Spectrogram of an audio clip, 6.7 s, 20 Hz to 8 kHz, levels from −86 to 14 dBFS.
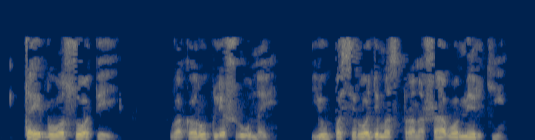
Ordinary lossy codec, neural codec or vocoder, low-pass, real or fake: MP3, 24 kbps; none; 7.2 kHz; real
